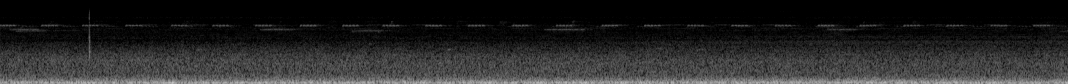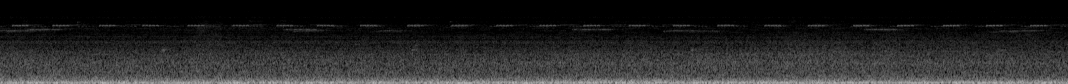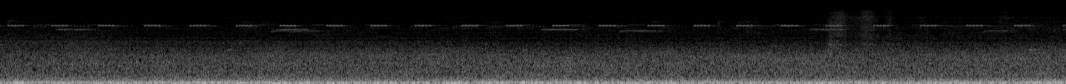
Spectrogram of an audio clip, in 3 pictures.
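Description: Crickets chirping in a steady, regular pulse, with a second insect chirping irregularly at a slightly lower pitch, over the steady low rumble of a freight train's cars rolling past.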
